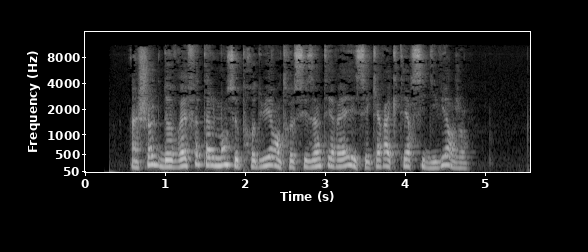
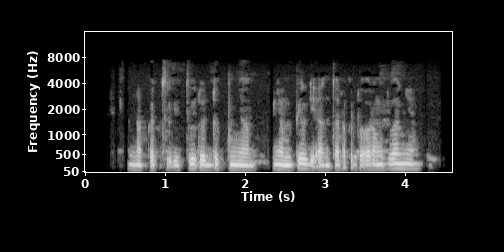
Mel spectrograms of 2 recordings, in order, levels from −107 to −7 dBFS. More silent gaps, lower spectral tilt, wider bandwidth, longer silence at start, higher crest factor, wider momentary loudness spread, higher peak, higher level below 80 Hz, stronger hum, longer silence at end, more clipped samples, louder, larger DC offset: neither; second, -4.5 dB/octave vs -8.5 dB/octave; first, 11.5 kHz vs 6.2 kHz; about the same, 0.55 s vs 0.55 s; about the same, 18 dB vs 16 dB; about the same, 7 LU vs 7 LU; second, -22 dBFS vs -12 dBFS; second, -84 dBFS vs -74 dBFS; neither; first, 0.8 s vs 0.2 s; neither; second, -38 LUFS vs -27 LUFS; neither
